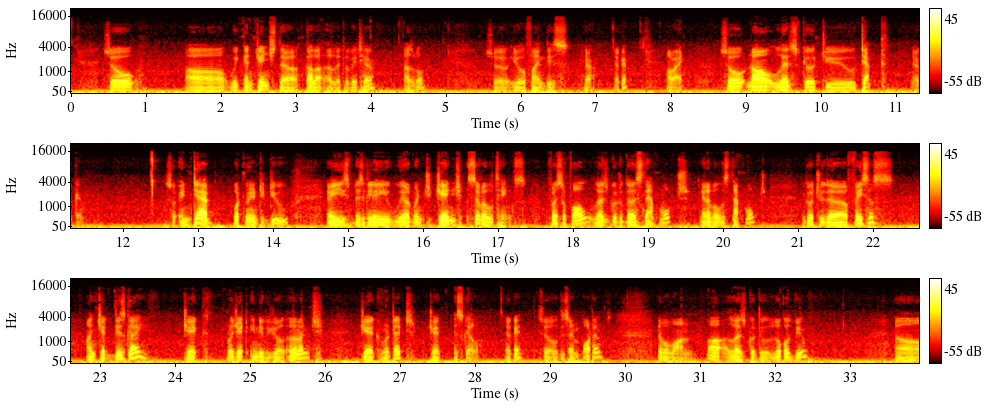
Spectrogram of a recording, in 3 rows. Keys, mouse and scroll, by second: 2.4 click, 3.4 click, 4.6 click, 5.8 g, 6.8 Escape, 7.1 click, 7.7 shift+click, 8.6 click, 10.5 Tab, 10.8 click, 16.6-18.2 middle drag, 18.7 click, 20.2 click, 21.7 click, 23.1 click, 24.6 click, 26.8 shift+click, 27.6 click, 31.1 click, 32.1 click.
